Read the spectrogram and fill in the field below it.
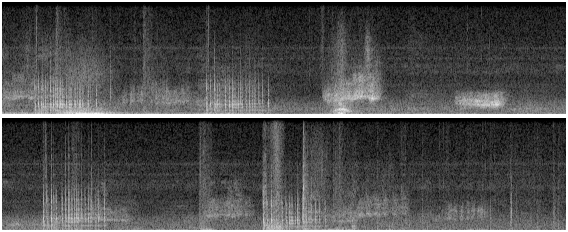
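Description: Blades clash and strike in a fight with bursts of noisy impacts.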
